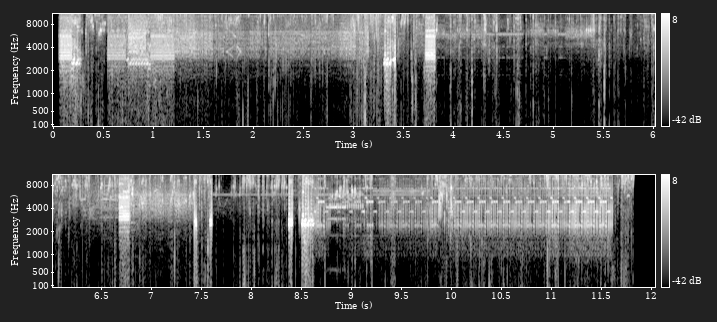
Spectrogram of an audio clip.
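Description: A video's soundtrack played in reverse: a garbled, high-pitched jumble of backwards voices and clicks, with no intelligible words. It cuts off just before the end.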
